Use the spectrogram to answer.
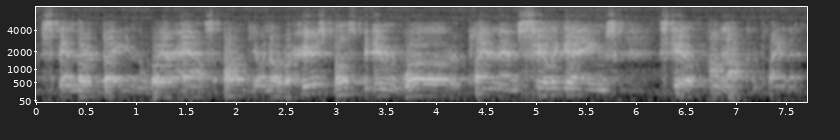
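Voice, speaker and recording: A cranky working stiff on a game audio log. He grumbles in a folksy, forceful voice, on an echoey old tape with faint music. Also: fairly high pitch, moderate pace. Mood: grumbling. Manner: gruff, folksy, complaining. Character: grumbling, cranky working-man studio mechanic.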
